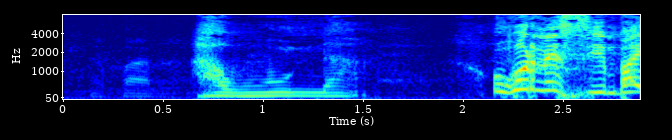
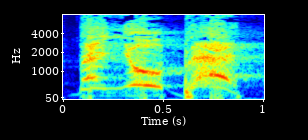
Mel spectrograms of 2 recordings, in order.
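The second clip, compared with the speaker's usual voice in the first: shouted, slow and much higher; preaching at full force; 11 semitones higher, 22 dB louder than usual. Real, not acted. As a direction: thunder it out to the congregation.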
